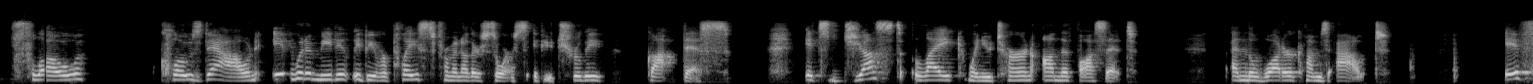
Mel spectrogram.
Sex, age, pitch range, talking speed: female, 30-49, 200-270 Hz, 120 wpm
